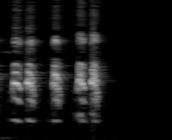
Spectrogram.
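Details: A female chukar partridge calling for mating gives five short, harsh clucks, grouped in pairs, before falling silent.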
